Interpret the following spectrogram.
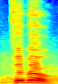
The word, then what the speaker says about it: Thibault: Thibault.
